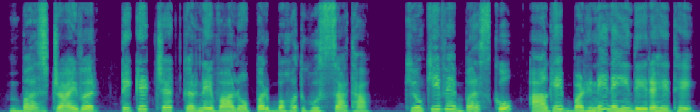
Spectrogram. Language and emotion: Hindi, angry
